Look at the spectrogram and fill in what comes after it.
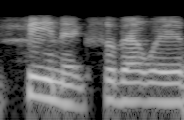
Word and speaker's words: Fenix: And this is F-E-N-I-X LD20. – Fini.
